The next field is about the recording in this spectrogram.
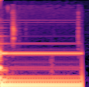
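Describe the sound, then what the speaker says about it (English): A sustained, sound-sculpted electric piano chord with no effects, a steady low drone and a bright tone, held evenly for under a second before cutting off abruptly. "which is the electric piano that I'm doing a bunch of sample or sound sculpting on."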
